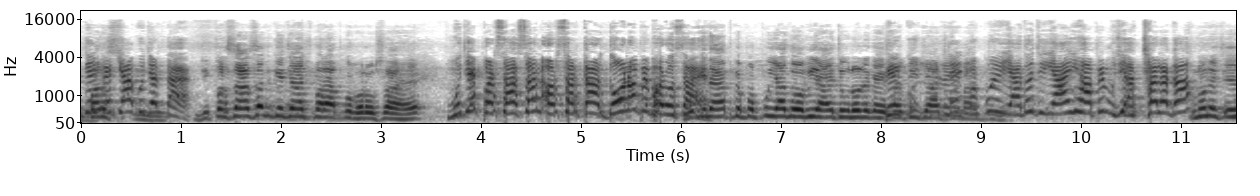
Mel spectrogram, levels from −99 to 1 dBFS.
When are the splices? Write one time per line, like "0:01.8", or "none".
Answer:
0:08.9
